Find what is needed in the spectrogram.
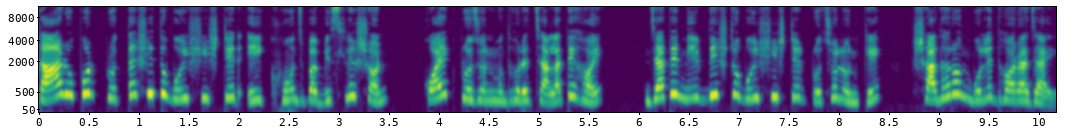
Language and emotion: Bengali, neutral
